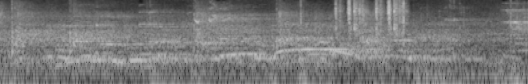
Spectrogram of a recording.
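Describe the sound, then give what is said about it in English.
A basketball thumps on the court during a behind-the-back dribble in a game, a few bounces half-buried under steady crowd noise and a talking voice. “Uses the behind-the-back dribble to get to the wing right side.”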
